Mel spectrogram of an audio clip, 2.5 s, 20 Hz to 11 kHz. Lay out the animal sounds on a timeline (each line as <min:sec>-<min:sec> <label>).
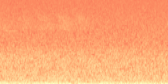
0:00.0-0:01.4 Ovenbird (Seiurus aurocapilla)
